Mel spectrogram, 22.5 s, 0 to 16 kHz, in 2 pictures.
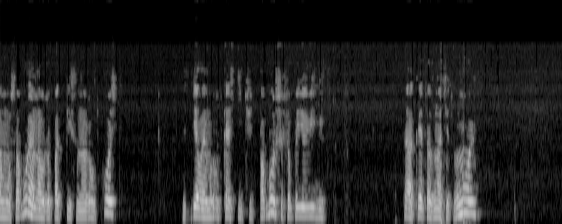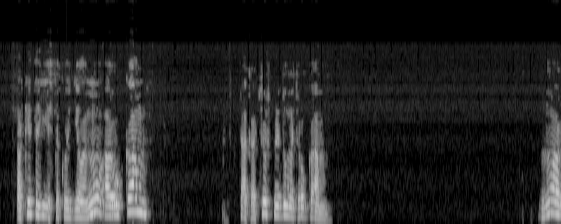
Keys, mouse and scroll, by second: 2.1 click, 4.3-6.8 drag, 7.9-9.4 drag, 11.7 middle click, 13.3 click, 21.7-22.4 drag.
